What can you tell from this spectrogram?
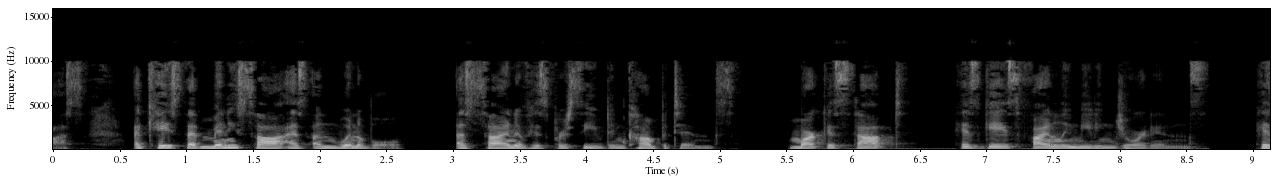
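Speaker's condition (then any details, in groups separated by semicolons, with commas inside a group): No condition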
